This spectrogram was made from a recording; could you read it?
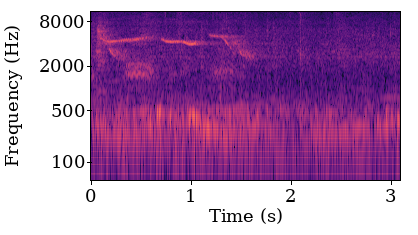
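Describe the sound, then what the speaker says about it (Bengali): A female pigeon coos close by in low, rolling notes, while thin high whistling chirps sound above in a few brief calls. "তো দেখে নাও এই একটা মাদি পায়রা ফিমেল"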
